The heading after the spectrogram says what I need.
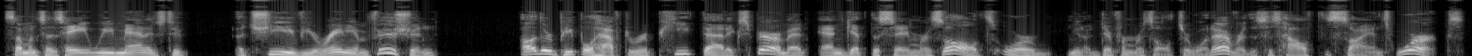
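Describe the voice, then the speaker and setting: A man's voice: mid-range voice, lively intonation, moderate pace, no room sound. Dry-sounding man telling history conversationally. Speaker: regular history commentator on a radio talk show.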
